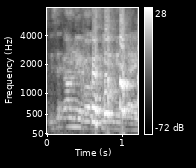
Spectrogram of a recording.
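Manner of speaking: laughing through the words. Real, not acted. Guest laughing about chores with his girlfriend. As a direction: giggle it out, a bit embarrassed.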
